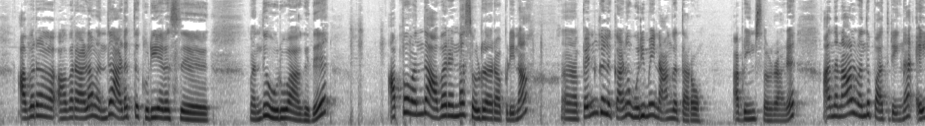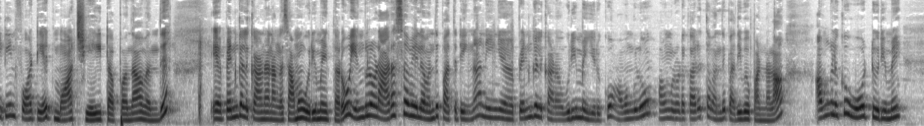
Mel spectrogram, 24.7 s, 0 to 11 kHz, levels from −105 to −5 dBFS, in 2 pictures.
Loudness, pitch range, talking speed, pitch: -21 LUFS, 190-265 Hz, 125 wpm, 215 Hz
